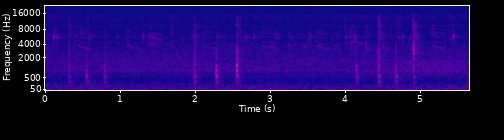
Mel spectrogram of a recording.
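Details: At Cedar Point Park a pileated woodpecker works on a bat house. It makes irregular hollow knocks on wood, some doubled, with pauses between bursts, against a constant low-pitched hum.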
